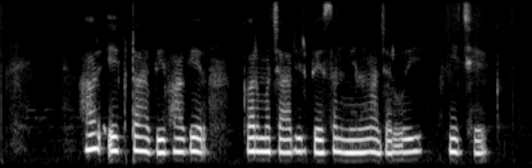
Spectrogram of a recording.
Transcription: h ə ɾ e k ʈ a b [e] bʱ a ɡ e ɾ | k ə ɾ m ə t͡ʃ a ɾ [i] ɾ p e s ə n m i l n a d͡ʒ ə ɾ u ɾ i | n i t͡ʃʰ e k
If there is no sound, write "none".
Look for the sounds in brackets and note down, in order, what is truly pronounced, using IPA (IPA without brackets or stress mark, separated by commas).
i, i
